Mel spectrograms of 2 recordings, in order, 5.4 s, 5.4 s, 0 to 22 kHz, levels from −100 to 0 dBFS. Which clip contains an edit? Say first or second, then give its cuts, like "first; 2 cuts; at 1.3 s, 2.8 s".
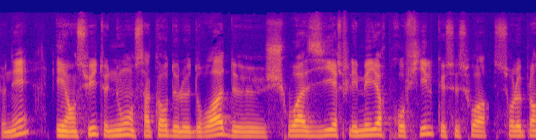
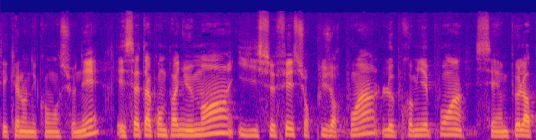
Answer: second; 1 cut; at 1.1 s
